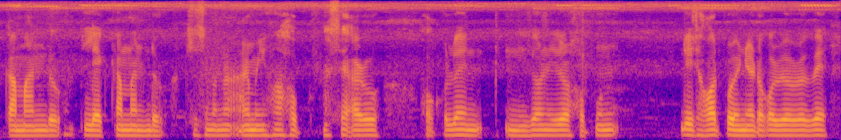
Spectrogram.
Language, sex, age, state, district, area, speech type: Assamese, male, 18-30, Assam, Lakhimpur, rural, spontaneous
